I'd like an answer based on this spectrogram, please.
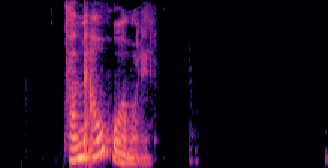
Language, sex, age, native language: Icelandic, female, 60-69, Icelandic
